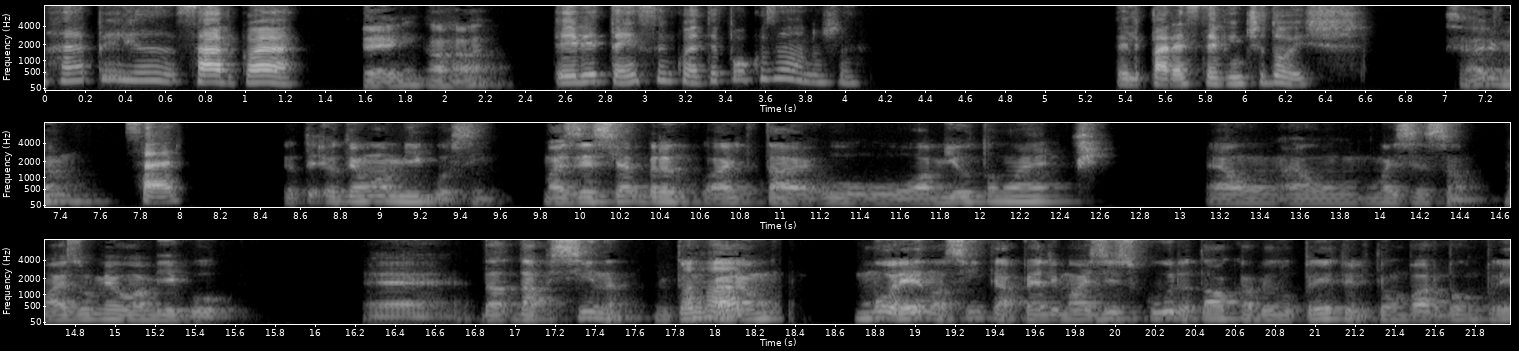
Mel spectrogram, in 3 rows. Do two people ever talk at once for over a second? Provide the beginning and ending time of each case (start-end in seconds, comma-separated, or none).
none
